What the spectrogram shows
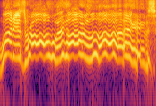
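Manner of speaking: very high, compressed, drawn-out scream, voice cracking. Demonstrating how to coax the voice toward a yell, voice cracking on high pitch. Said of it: "That I'm going to crack a lot on".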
